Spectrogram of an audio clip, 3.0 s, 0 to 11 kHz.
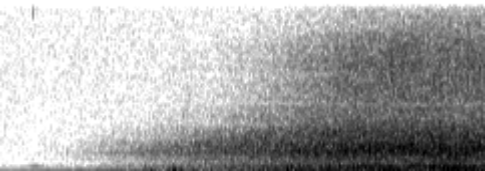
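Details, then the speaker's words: Lakewood C-122X box fan after cleaning, oiling and splicing its cut cord; it spins up smoothly with an even low hum and growing soft whoosh, no rubbing, rattle or motor noises. Healthy. "pretty well i am happy with that got a nice spin down no scary motor noises no fire excellent"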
